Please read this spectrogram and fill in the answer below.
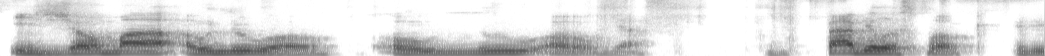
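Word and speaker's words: Ijeoma Oluo: Yes, Zora, can you pronounce her name? It's Ijoma Oluo, yes.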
